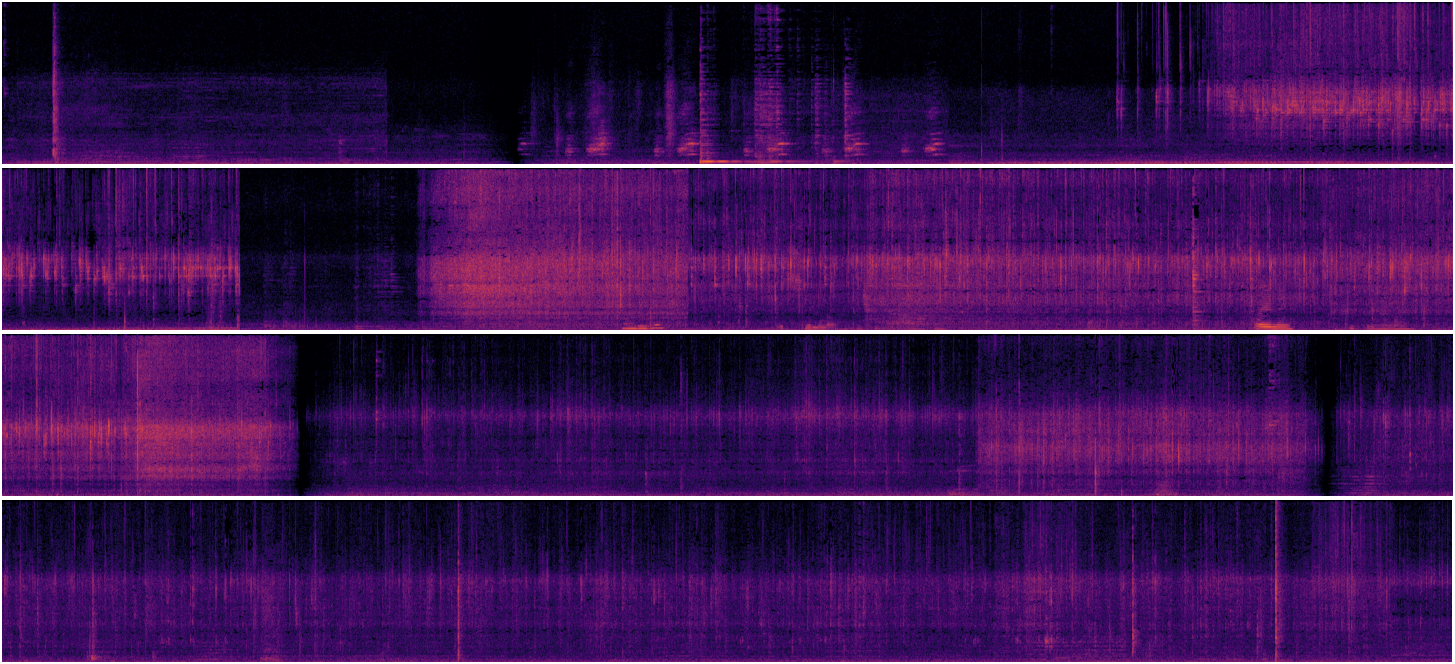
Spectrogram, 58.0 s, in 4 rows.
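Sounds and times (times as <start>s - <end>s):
patties sizzling in oil: 11.1s - 16.9s, 18.6s - 58.0s.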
